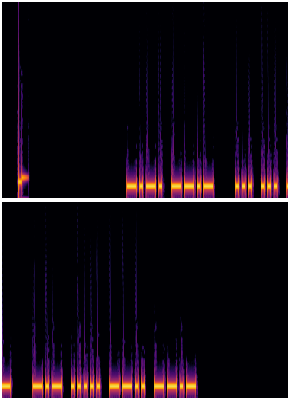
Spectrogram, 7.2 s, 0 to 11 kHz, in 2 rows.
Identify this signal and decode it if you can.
Morse code, heard as a keyed tone, about 30 wpm, 700 Hz. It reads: CQ SST K5ZQ
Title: K1USN SST QSO Practice - 30wpm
